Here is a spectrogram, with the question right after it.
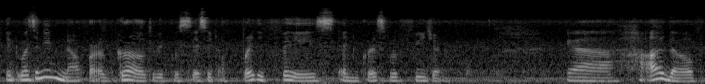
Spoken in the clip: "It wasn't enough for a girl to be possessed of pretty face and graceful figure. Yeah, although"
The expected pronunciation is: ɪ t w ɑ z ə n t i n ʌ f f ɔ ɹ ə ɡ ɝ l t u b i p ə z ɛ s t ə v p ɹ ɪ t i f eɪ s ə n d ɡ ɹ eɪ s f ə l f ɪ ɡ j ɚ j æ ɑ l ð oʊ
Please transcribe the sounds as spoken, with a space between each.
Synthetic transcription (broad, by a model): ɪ t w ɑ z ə n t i n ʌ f f ɔ ɹ ə ɡ ɝ l t u b i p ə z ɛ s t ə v p ɹ ɪ t i f eɪ s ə n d ɡ ɹ eɪ s f ə l f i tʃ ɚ j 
